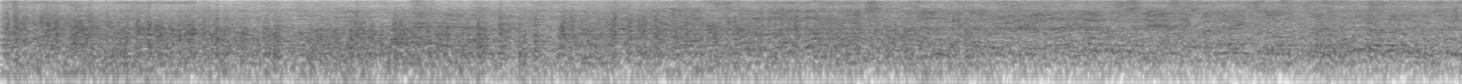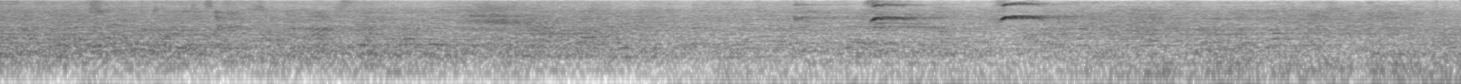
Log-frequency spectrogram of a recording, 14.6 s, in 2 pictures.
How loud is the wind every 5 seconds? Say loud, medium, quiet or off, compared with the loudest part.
loud, medium, medium.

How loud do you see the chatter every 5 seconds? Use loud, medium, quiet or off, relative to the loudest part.
loud, loud, medium.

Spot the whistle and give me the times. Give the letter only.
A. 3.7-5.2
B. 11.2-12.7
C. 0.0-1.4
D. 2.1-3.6
B.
